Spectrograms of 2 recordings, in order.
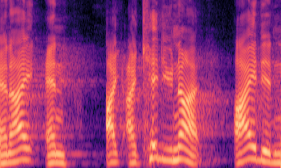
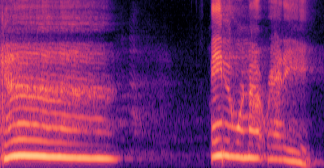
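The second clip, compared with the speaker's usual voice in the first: mock reluctance; 9 semitones higher, much slower than usual. Church balking just as things start, mock reluctance. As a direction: shrink back in a small, high voice. Mock backing out after the hype.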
